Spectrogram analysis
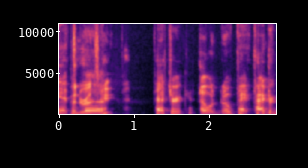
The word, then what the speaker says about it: Penderecki: Penderecki. Patrick? I don't know. Patrick just gets all crazy with the pronouncing this name.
